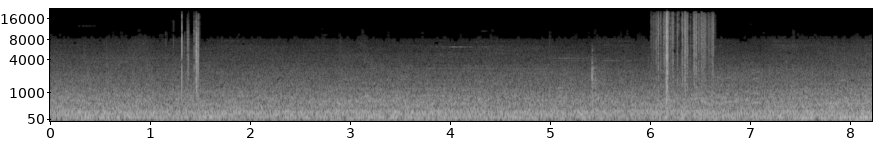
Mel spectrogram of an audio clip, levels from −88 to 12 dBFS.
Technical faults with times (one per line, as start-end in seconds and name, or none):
1.15-1.49 cable scratch noise
6.00-6.64 cable scratch noise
